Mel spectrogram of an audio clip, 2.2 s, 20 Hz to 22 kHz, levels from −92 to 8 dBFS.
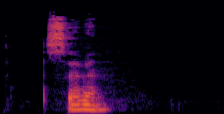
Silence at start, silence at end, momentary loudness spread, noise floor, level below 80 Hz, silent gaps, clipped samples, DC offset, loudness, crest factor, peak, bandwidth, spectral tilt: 0.45 s; 1.15 s; 16 LU; -84 dBFS; -76 dBFS; none; under 0.1%; under 0.1%; -28 LUFS; 20 dB; -14 dBFS; 14 kHz; -3.5 dB/octave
